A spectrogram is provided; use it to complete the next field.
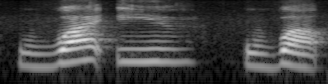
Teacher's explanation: واؤ کے اوپر ہونٹوں کو گول کیجئے اور اس کو ادا کیجئے ڈبلیو والی ساؤنڈ کے اوپر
